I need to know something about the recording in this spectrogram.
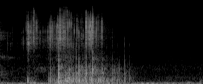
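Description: A handful of about eighteen six-sided dice thrown onto a tabletop gaming mat: a dense clatter of clicks lasting about a second that dies away.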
